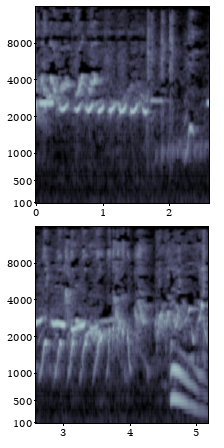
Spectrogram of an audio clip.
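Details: Displaying white-rumped shama pouring out a varied song of clear whistled phrases, quick rising slurs and trills, ending in a loud whistle sliding downward, with a low steady hum behind.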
